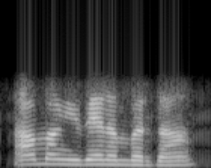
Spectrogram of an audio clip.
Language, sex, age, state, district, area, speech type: Tamil, female, 30-45, Tamil Nadu, Erode, rural, conversation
